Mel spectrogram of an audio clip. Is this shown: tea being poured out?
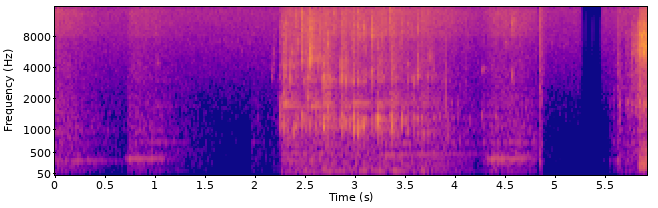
yes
